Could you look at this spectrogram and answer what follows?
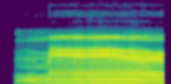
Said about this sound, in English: They put him in there with the little tyke phone. So he feels, yeah, now I'm talking business. Beep, beep, bawk, bawk. It's making cow noises.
